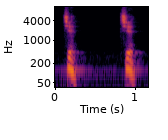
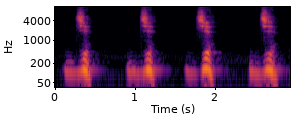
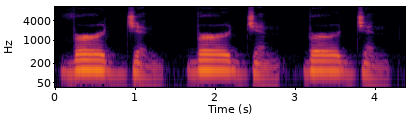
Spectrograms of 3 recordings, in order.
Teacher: with the J sound you cannot make the J very long it's always short J J the sound comes at the front of your mouth behind the teeth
